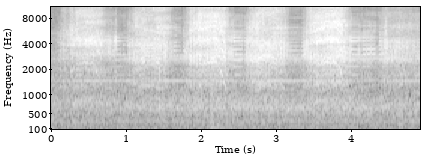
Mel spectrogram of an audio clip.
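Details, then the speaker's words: DJI Phantom 2 Vision camera pitch gimbal, original OEM servo running: about five short, harsh, gritty buzzing bursts as it moves, noisy and slow compared with the replacement Hi-Tec HS-5055MG digital servo; noisy servo whine. "that Servo line yeah they're real common for that look how noisy it is and it's slow compared to the high tech"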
